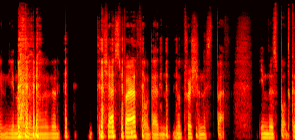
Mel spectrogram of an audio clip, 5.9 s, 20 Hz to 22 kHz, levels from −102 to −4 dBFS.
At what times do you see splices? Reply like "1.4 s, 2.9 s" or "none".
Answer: none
